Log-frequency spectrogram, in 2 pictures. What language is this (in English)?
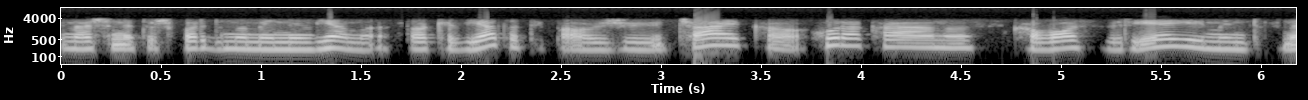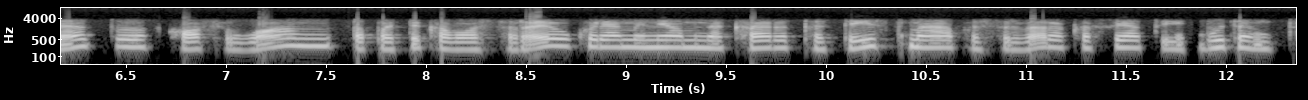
Lithuanian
